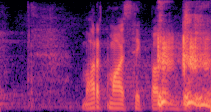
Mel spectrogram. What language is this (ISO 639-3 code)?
est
